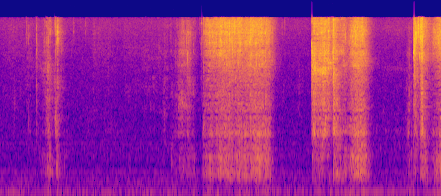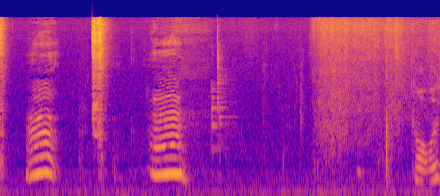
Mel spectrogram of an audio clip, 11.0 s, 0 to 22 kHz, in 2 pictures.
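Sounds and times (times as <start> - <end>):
person slurping noodles: 2.1 - 5.7, 6.6 - 6.9
person humming while chewing: 5.8 - 8.0.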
